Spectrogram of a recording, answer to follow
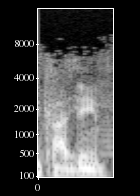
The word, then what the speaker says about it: Kadeem: It's supposed to be Kadeem.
